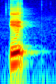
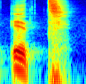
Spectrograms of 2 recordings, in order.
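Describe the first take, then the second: First: The final t is held and cut off. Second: The final t is fully released. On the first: "I'm saying it" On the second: "I'm not saying it"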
